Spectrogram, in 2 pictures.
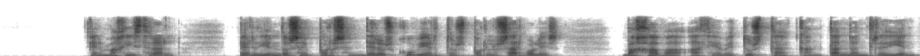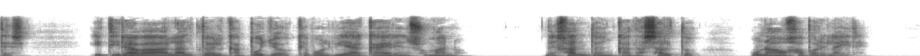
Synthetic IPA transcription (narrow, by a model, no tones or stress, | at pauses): e̞lmaxist̪ɾal | pe̞ɾðje̞nd̪o̞se̞po̞ɾse̞nd̪e̞ɾo̞skuβje̞ɾt̪o̞spo̞ɾlo̞saɾβo̞le̞s | baxaβaʔaθjaβ̞e̞t̪ust̪akant̪and̪oent̪ɾe̞ðje̞nt̪e̞s | it̪iɾaβaːlalt̪o̞e̞lkapuʎo̞ke̞βo̞lβiaːkae̞ɾe̞nsumano̞ | ðe̞xand̪o̞e̞ŋkaðasalt̪o̞ | unao̞xapo̞ɾe̞lajɾe̞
